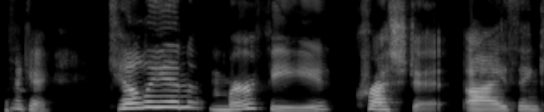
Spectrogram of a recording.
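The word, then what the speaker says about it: Cillian: Killian Murphy crushed it.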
